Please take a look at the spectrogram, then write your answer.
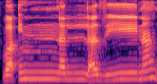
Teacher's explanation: وَإِنَّ الَّذِينَ نون مشدد غنہ کریں گے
